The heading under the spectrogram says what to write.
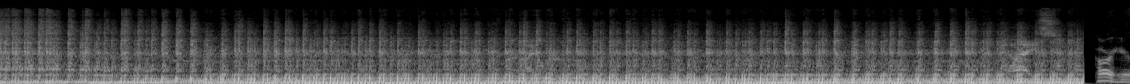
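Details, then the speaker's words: Micro car small engine, started in neutral with a little choke after a slow crank; steady, even beat with light clatter; normal idle. "we turn the key a little bit of a slow crank oh fired up"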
